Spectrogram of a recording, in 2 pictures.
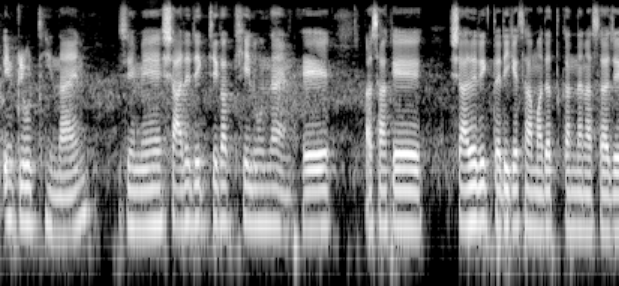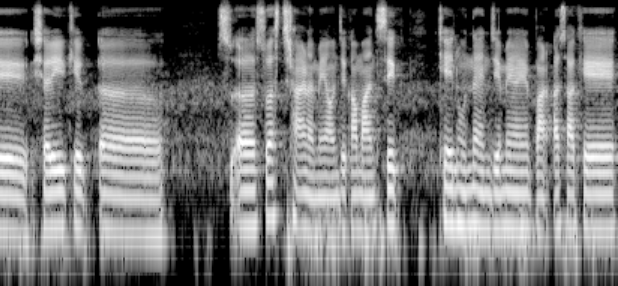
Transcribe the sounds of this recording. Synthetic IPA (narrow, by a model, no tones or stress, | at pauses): ɪ̃nkluːɖ̚t̪ʰĩːn̆d̪aːɦɪnɪ̆ | d͡ʑɐ̃ɦɪ̃mẽʃaːɾiɾɪk̚d͡ʑeːkakʰeːlɦũːn̆d̪aːɦɪnɪ̆ɦe | ɐ̰sãkʰeː | ʃaːɾiɾɪk̚t̪ɐɾiːkesãmɐd̪əd̪kɐ̃nd̪ənɪ̆ɐsãd͡ʑeːʃɐɾiːɾkʰeː | swɐst̪ʰʈʰaːɪɽ̃əmẽɐ̃nd͡ʑeːkamaːnsɪkʰː | eːlɦũːnd̪aːɦɪnɪ̆d͡ʑɐ̃ɦɪ̃mẽpaɐsãkʰeː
